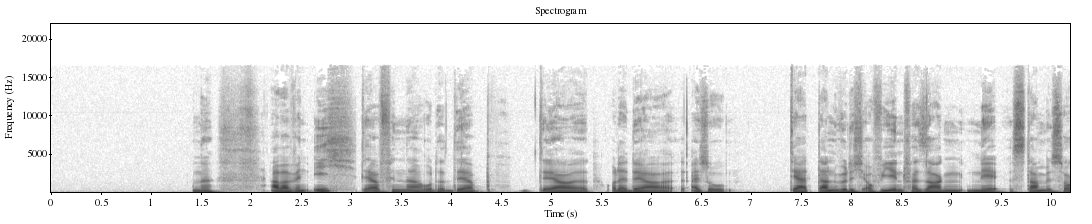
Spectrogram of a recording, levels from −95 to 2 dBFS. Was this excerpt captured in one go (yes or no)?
no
